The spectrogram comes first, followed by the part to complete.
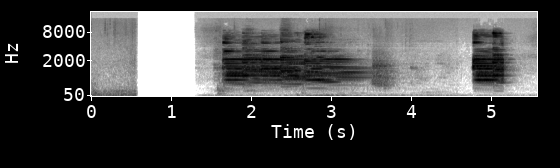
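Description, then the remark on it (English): A phone rings on the line of an outgoing call to a found adoptee: a long electronic ring of about two seconds, a pause, then the start of a second ring, clear and fairly loud with no one talking. “But since Melissa knew her, they picked up the phone.”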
